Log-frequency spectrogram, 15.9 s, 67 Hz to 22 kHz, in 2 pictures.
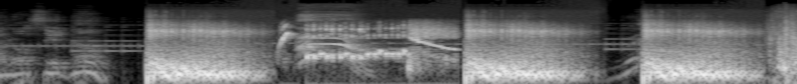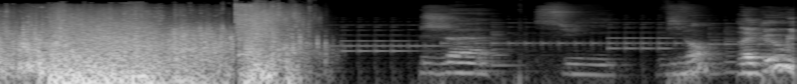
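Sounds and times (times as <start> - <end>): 
booming explosions: 1.5 - 2.8, 4.7 - 11.3
laughter: 2.9 - 4.7.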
